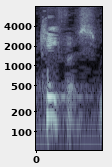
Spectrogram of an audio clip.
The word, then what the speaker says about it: Cephas: And that he was seen of Cephas, it should be pronounced that way, Cephas, meaning Peter, then of the 12, afterward of the 12.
